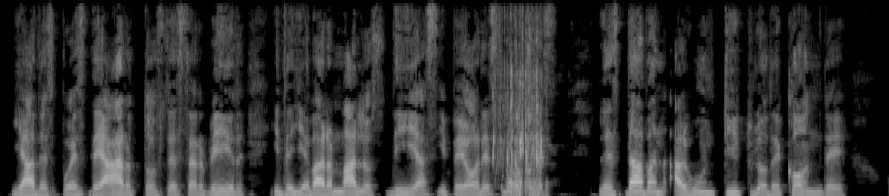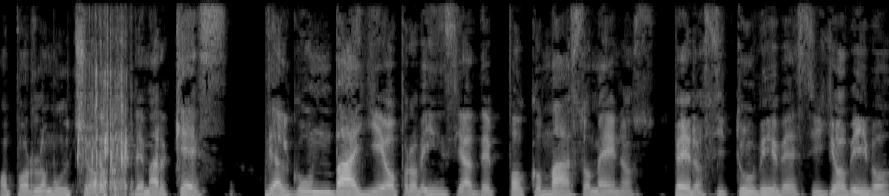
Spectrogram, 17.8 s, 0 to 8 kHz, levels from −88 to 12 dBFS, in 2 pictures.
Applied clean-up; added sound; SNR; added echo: classical method Wiener filter.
